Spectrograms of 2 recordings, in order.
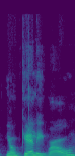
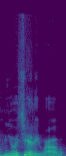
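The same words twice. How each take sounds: First: "gelly" said with a hard G, as in "get"; "gelly" as GHEL-ee. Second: "jelly" said with a soft J sound. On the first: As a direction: start "gelly" with a hard g sound. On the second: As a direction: start "jelly" as in "jam". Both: Real, not acted.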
